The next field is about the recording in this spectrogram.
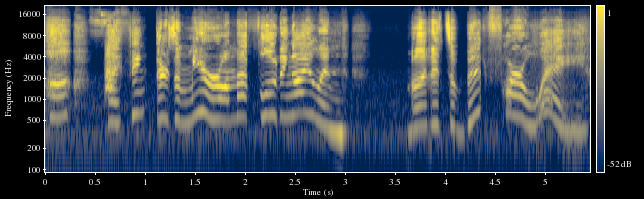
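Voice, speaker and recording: A female-sounding put-on character voice pitched extremely high. It moves at a moderate pace. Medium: video game. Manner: timid, hesitant.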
